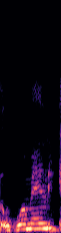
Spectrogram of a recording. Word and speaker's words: WOMXN: And now when it comes on to Clubhouse, my favorite room to go in is Woman in Business. It's spelled WOMXN in business.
